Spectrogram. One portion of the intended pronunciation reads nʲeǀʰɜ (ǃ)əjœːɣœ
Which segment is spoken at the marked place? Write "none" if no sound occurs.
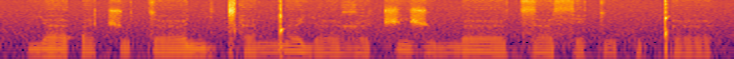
ŋ͡ǃ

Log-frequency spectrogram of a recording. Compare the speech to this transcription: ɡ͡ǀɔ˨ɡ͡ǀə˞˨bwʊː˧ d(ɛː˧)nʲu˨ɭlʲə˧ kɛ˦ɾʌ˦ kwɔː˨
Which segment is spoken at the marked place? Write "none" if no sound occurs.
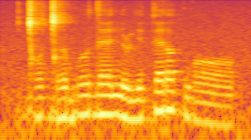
ɛː˧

